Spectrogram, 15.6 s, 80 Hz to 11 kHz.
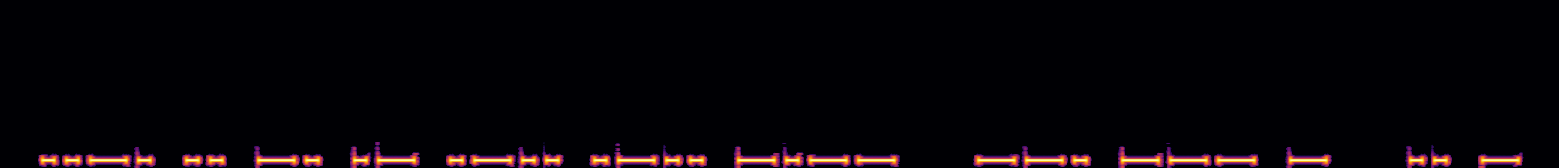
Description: Morse code, heard as a keyed tone, about 10 wpm, 610 Hz. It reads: FINALLY GOT IT
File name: 2011-04-mp3 / A SMALL TRANCEIVER 1 10WPM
